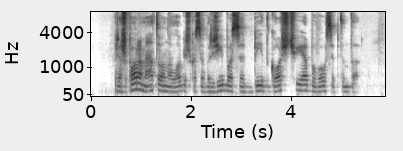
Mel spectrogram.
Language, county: Lithuanian, Vilnius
